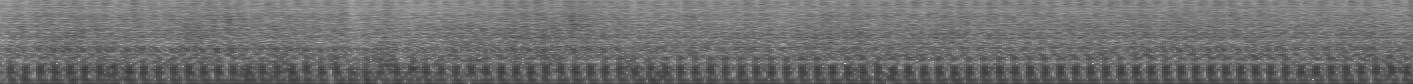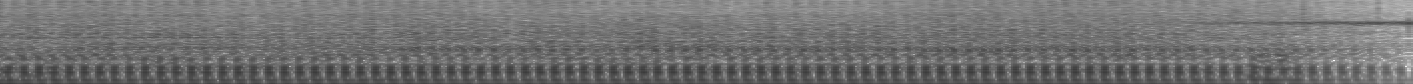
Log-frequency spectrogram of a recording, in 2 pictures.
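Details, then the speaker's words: Neglected riding mower revived after spindle repair with grade-eight hardware and blades refitted: steady, regular thump at even speed with a firm low drone, no misses or surging; running well and mowing evenly. "it seems to be running good and mowing good it mows evenly"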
